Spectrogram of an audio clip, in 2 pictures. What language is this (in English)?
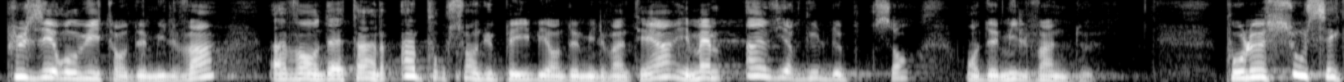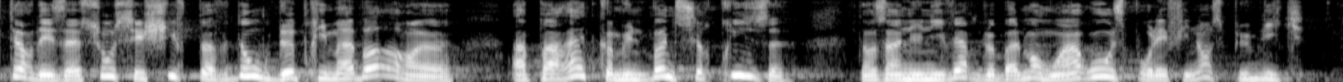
French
